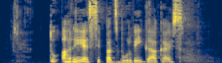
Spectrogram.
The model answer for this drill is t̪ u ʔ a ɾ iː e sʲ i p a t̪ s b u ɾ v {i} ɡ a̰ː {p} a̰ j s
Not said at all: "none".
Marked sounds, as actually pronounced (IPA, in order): iː, k

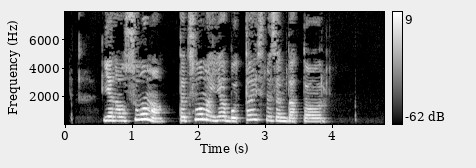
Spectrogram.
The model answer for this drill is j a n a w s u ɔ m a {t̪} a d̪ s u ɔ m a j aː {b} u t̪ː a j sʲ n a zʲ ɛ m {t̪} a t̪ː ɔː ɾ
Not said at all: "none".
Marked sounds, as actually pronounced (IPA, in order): t̪, b, d̪

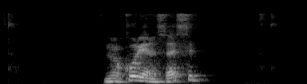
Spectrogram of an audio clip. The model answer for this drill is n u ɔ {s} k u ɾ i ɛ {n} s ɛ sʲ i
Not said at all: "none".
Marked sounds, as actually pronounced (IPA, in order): none, n

